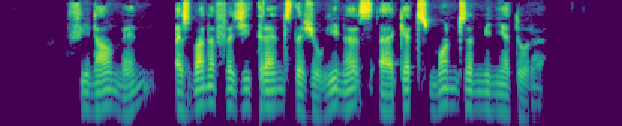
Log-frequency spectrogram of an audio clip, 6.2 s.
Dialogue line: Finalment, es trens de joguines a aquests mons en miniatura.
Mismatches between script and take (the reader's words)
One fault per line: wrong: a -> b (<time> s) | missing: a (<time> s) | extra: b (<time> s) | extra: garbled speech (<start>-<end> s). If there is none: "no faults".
extra: van afegir (2.0 s)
